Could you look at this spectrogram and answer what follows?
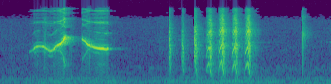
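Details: Green ringneck parrot, shown talking in Urdu/Hindi, gives a two-part wavering whistle, rising then sliding down, followed by a quick string of six clipped, evenly spaced syllables and one last click.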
